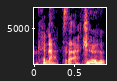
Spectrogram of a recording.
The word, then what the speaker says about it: knapsack: So it would be knapsack.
